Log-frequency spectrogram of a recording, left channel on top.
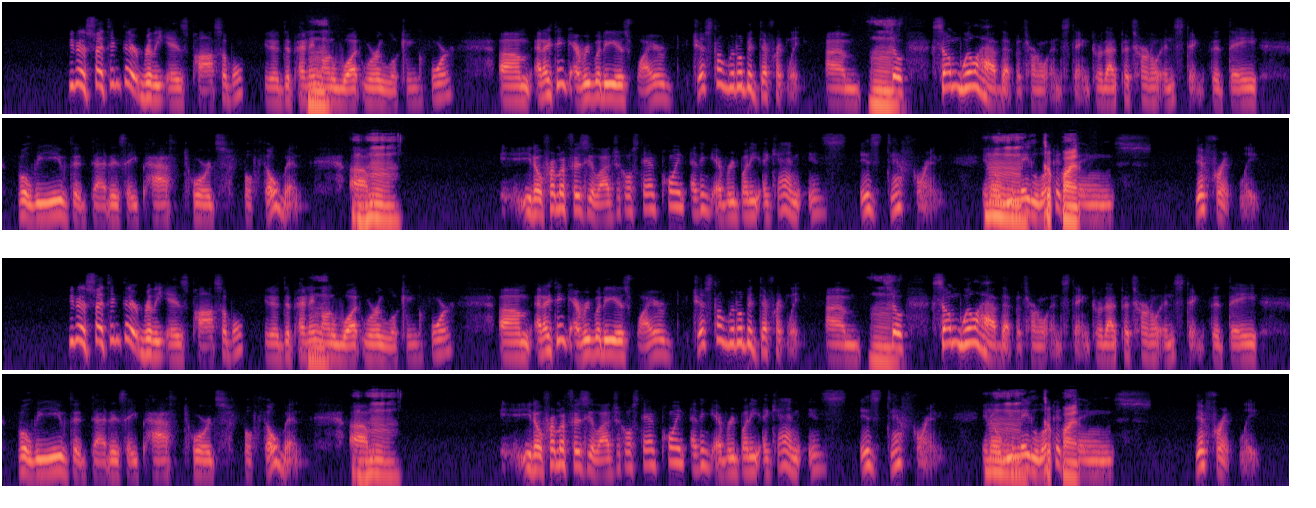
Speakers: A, in the centre; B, on the left.
A: You know, so I think that it really is possible, you know, depending
B: Mm,
A: on what we're looking for. Um, and I think everybody is wired just a little bit differently. Um,
B: mm,
A: so some will have that maternal instinct or that paternal instinct that they believe that that is a path towards fulfillment. Um,
B: mm-hmm,
A: you know, from a physiological standpoint, I think everybody again is is different. You
B: mm,
A: know, we may look
B: good
A: at
B: point.
A: things differently.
